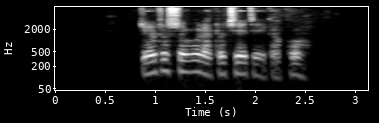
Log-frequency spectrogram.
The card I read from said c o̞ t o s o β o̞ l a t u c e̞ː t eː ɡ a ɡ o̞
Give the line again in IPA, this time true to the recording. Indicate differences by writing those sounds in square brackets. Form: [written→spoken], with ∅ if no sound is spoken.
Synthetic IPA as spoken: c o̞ t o s o β o̞ l a t [u→o] c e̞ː t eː [ɡ→k] a [ɡ→k] o̞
